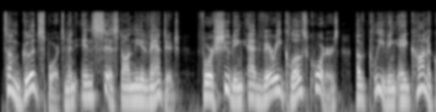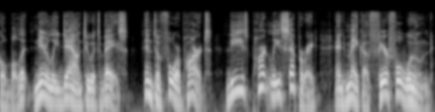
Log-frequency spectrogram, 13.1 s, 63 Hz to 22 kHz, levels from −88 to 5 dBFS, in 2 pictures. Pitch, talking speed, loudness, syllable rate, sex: 130 Hz, 155 wpm, -17 LUFS, 4.6 syllables/s, male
